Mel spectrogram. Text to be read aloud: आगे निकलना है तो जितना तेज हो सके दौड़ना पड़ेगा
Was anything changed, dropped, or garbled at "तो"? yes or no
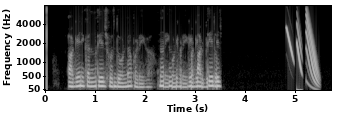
yes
